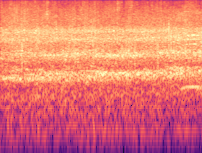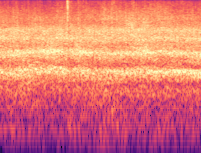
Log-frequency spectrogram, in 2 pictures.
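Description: A large stadium crowd at a Swedish football match between Djurgården and Elfsborg chants "SM-guld, SM-guld" in unison. A dense, steady roar of many voices holds at an even loudness for the whole stretch, with no clear breaks.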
